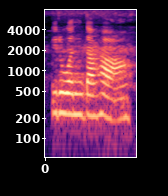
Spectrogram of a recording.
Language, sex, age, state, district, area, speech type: Kannada, female, 18-30, Karnataka, Kolar, rural, spontaneous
